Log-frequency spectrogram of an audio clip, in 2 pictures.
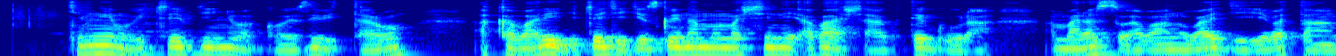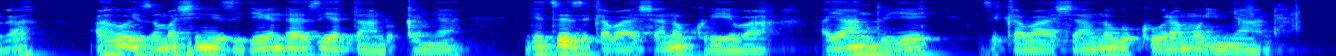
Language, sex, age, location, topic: Kinyarwanda, male, 25-35, Kigali, health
